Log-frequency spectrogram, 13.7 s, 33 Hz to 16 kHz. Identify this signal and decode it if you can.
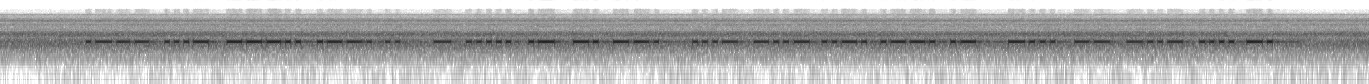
Morse code, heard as a keyed tone, hand-sent with a straight key, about 24 wpm, 750 Hz, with radio static and room echo. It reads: JV8PI T5ANG VXFPA BMXHN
